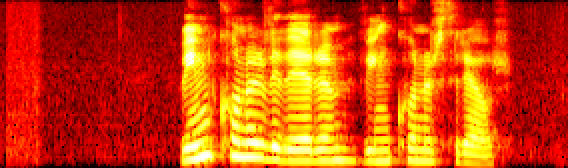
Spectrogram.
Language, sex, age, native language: Icelandic, female, 30-39, Icelandic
